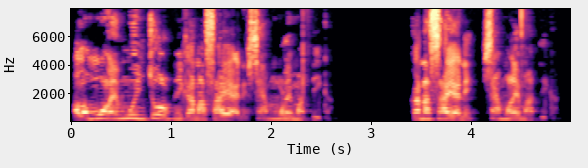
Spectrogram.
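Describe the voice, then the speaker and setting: A woman pastor preaching a sermon, animated and rising to shouts for emphasis. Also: a little high, fairly quick, creaky.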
